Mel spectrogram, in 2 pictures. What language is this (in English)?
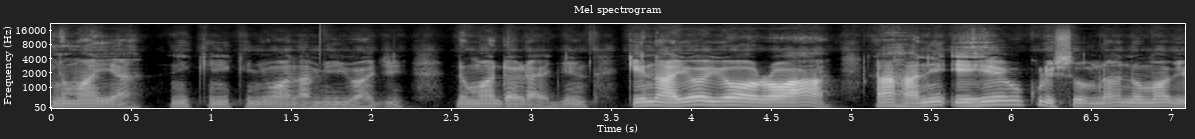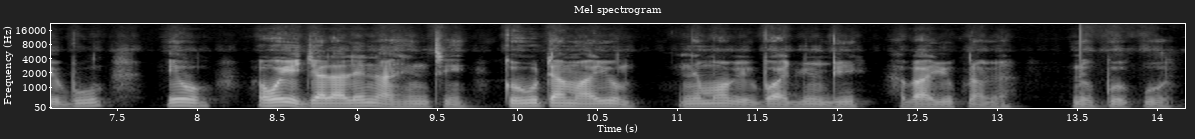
Yace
